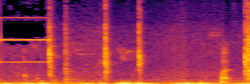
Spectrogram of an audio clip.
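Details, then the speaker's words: Large military truck not run in four years, starting up: repeated short beeps over a low diesel rumble. This is the low-air-pressure brake alarm, sounding while brakes stay locked until the air system builds pressure. "Le bip est l'alarme du système de freinage pneumatique. Et finalement, l'air atteindra la pression et s'arrêtera."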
